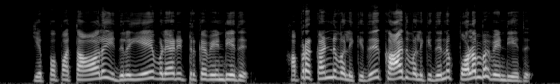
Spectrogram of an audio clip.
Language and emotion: Tamil, angry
